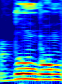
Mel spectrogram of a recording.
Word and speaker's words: Bum Bum: is this Soul janiro bum bum or boom boom cream as they advise as to pronounce it I'm allergic to that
